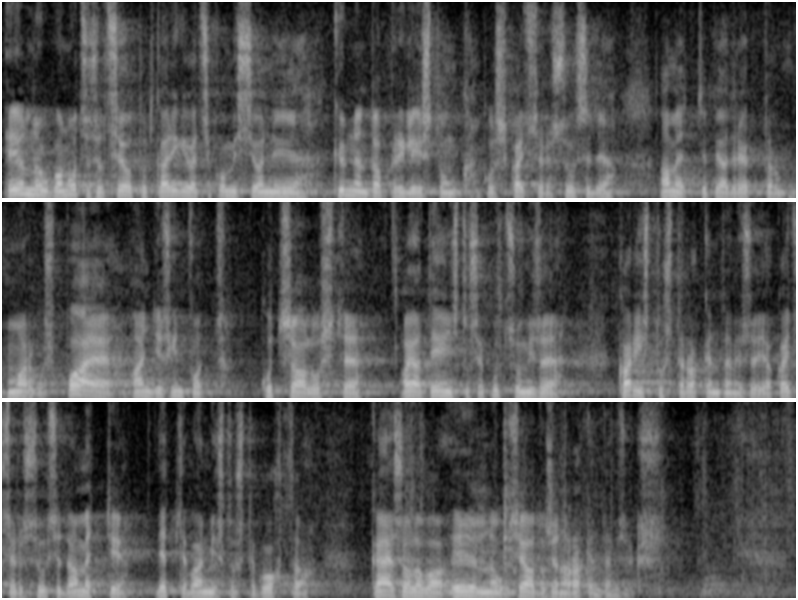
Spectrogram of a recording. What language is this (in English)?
Estonian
